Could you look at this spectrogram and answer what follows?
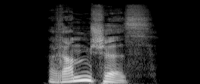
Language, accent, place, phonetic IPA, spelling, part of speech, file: German, Germany, Berlin, [ˈʁamʃəs], Ramsches, noun, De-Ramsches.ogg
- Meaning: genitive singular of Ramsch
